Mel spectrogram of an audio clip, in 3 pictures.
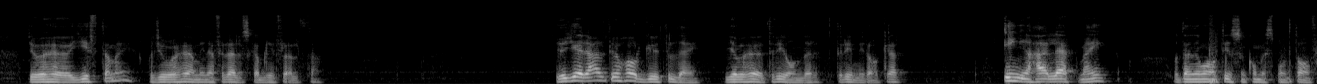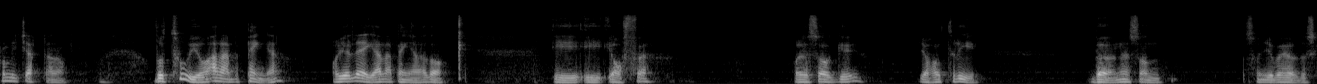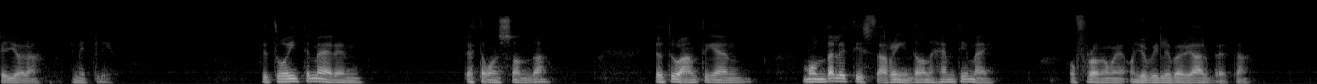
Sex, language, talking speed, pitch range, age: male, Swedish, 155 wpm, 95-125 Hz, 60-79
